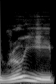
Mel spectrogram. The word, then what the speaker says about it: Ruijie: Researchers at Clarity, that is CLAROTY, discovered the flaws that they say affect both the RUIE platform, that is spelled RUIJIE, as well as RUIE OS network devices.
